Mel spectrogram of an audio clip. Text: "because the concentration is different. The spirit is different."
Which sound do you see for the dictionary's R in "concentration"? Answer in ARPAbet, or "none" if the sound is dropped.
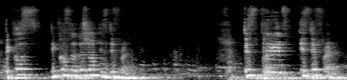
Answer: none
